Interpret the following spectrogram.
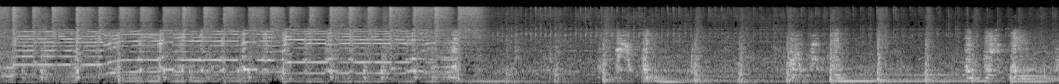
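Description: Live rock band playing an instrumental passage on electric guitars with drums, the cymbals keeping a steady beat. About five seconds in the cymbal strokes stop and the music falls back, quieter, to sparser picked guitar notes over low held notes.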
